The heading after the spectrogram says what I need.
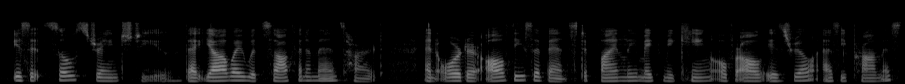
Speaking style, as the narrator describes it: he said gently

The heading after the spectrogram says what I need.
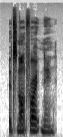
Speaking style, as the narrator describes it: Gwen said calmly

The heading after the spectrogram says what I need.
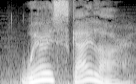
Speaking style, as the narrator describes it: asked loudly

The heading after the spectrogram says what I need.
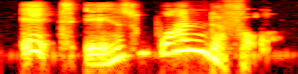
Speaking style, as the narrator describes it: I exclaimed

